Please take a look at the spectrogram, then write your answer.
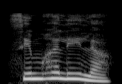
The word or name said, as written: ಸಿಂಹಲೀಲ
